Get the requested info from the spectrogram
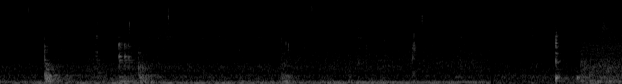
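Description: A spoon stirring thick chickpea curry in a stainless steel pan, with a few soft, scattered taps and clicks against the pan. A light knock near the end as the glass lid goes onto the pan.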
